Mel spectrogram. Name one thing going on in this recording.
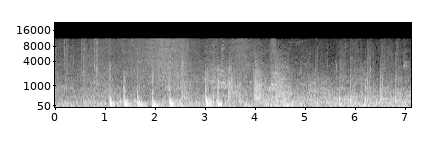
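Gunshots crack in short bursts.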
